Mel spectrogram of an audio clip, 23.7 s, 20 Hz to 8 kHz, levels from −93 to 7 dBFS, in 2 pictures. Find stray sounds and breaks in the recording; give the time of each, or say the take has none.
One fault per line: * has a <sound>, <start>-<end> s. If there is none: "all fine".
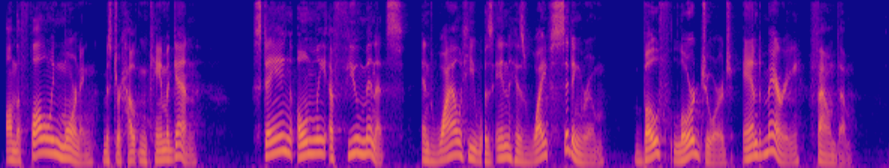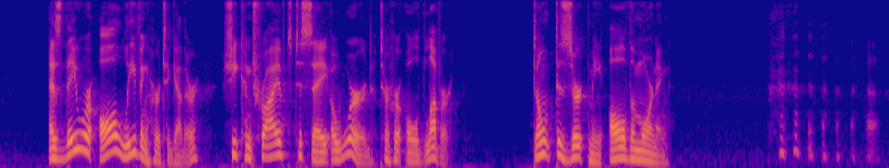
* has a dropout, 6.4-6.5 s
* has a laugh, 22.1-23.6 s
